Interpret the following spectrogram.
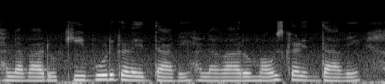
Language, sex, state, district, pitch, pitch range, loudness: Kannada, female, Karnataka, Koppal, 180 Hz, 175-195 Hz, -16 LUFS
